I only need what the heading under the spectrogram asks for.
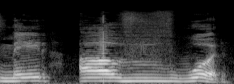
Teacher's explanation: made of wood it's not a wood with an unvoiced F it's all voiced and it's all connected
